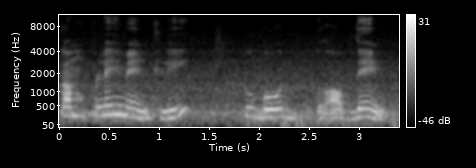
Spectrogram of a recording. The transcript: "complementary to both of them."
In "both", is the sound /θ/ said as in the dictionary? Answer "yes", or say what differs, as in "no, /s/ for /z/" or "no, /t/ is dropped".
no, /t/ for /θ/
